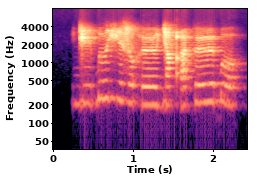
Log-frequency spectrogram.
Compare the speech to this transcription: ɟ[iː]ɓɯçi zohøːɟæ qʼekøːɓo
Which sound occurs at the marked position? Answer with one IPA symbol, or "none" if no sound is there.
iː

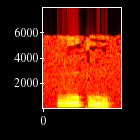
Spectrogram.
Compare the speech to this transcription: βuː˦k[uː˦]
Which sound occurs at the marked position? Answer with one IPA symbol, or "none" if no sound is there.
uː˨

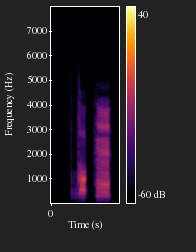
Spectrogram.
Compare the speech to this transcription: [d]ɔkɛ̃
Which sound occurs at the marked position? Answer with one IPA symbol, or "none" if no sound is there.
d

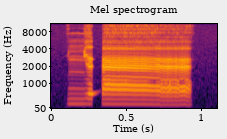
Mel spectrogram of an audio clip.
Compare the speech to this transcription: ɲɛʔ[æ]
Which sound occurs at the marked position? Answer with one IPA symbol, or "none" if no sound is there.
æː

